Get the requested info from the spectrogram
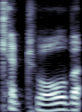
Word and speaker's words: CATWOE: Spricht man die auch Catwow aus? Oder? – Catwow, ja. Also ich habe gerade erst letztens mit ein paar Engländern darüber gesprochen okay. – und die sagen Catwow, weil der, der ähm, ja, Finder, der das entwickelt hat, ist der Peter Jackland von der Universität in Lancaster.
